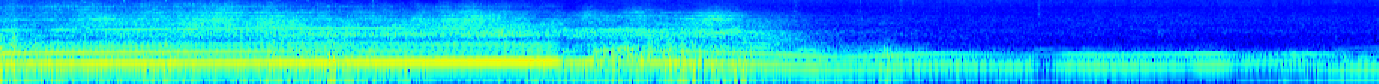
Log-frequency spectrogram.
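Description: A small car engine revs hard and steady, then drops and fades as the car pulls away.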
